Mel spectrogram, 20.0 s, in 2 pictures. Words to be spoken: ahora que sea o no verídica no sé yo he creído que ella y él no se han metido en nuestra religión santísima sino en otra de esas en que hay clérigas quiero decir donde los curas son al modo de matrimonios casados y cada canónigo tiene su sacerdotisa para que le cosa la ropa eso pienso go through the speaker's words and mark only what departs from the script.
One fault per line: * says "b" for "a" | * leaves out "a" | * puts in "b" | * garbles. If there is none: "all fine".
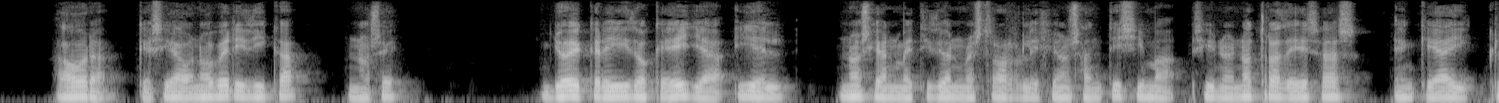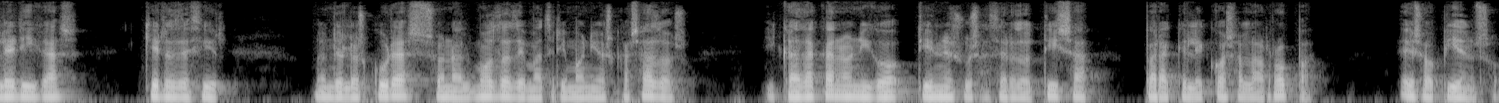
all fine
